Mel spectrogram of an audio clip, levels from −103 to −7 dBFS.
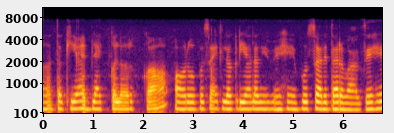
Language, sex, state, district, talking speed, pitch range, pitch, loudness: Hindi, female, Himachal Pradesh, Shimla, 150 wpm, 205-215 Hz, 210 Hz, -17 LUFS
